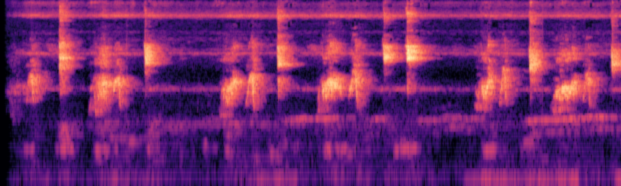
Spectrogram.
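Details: Long-tailed shrike singing a learned lovebird song: bright, varied chirps and short rising whistles in quick irregular phrases, with brief pauses between bursts and a faint low hum underneath.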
